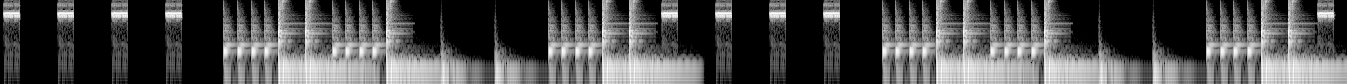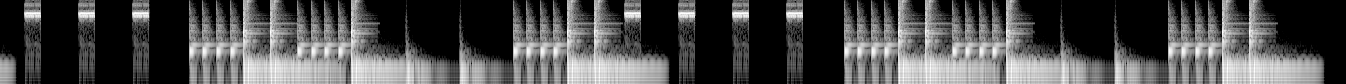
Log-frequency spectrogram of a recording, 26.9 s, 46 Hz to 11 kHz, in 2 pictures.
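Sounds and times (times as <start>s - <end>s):
djembe call and response: 2.2s - 6.8s, 8.8s - 13.3s, 15.4s - 19.9s, 21.9s - 26.2s.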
